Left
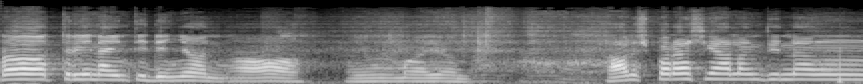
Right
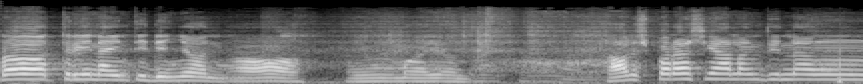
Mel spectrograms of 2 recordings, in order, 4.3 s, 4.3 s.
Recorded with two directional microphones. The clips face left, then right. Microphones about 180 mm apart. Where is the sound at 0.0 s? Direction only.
5° right (ahead or behind).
